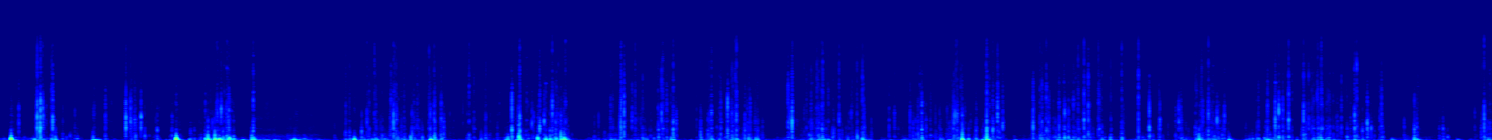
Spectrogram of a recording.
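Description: Hands with long nails squeeze and rub the sides of a clear, hollow, air-filled inflatable plastic air-column cushion. The result is a steady run of close, dense crinkling and crackling with quick, sharp snaps. The sound is full of low-end body, and short louder bursts rise out of a continuous rustle.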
